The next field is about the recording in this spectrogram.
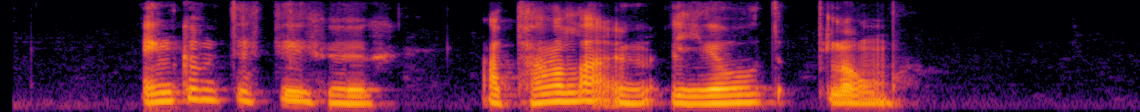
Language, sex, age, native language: Icelandic, male, 20-29, Icelandic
